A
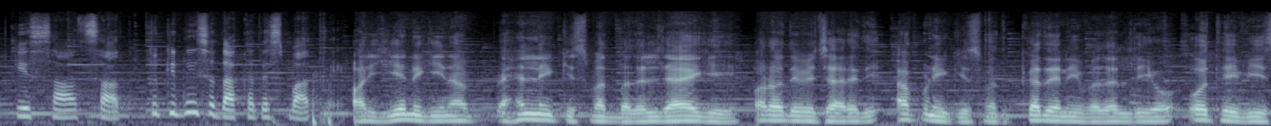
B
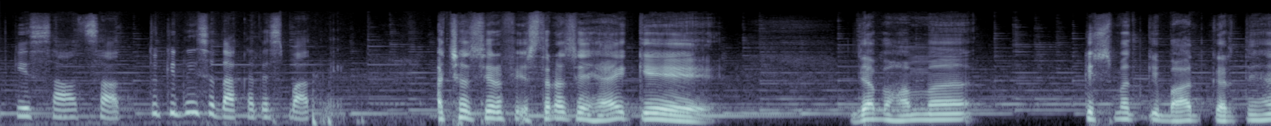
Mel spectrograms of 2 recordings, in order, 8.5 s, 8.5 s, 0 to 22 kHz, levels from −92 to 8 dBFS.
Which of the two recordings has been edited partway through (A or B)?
A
